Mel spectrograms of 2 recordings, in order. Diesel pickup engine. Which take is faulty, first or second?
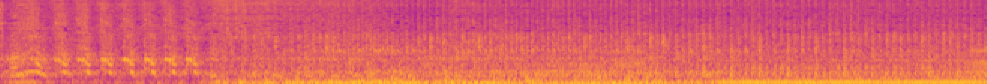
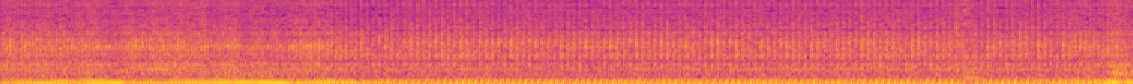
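second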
